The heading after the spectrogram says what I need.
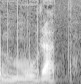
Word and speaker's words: Murat: y me dijo, mire, no se dice Marat, se dice Murat.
